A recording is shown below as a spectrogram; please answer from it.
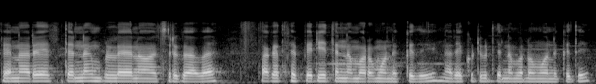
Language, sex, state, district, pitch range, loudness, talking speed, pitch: Tamil, male, Tamil Nadu, Kanyakumari, 135-145 Hz, -16 LUFS, 140 wpm, 145 Hz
